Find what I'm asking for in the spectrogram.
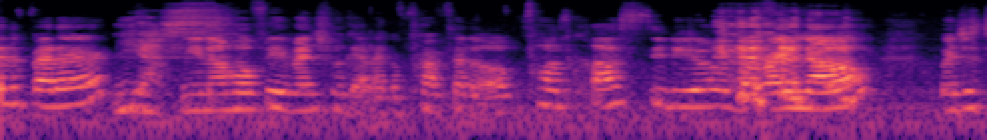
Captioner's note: both laugh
